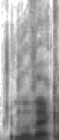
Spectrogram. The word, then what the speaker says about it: Levesque: You're close. The S is silent. – Okay, so say it for me. – Levesque. Maybe. Or if you're a good Frenchman here in Canada, it's Levesque. Levesque is just fine.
